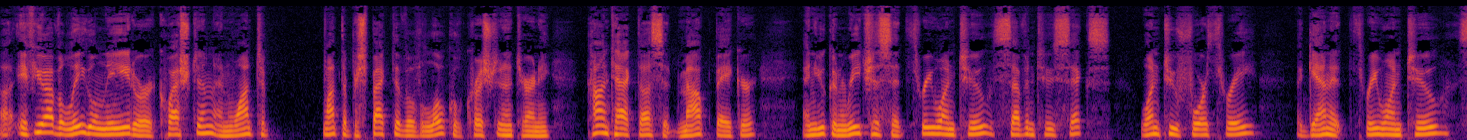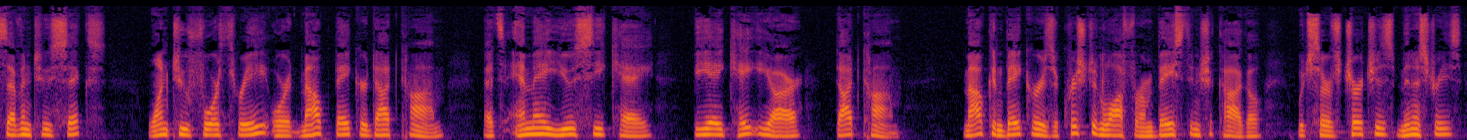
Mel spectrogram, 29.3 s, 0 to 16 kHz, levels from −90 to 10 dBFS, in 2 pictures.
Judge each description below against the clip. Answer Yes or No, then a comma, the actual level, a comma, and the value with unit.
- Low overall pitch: No, medium, 145 Hz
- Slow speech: Yes, slow, 130 wpm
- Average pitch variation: Yes, average, 3.3 semitones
